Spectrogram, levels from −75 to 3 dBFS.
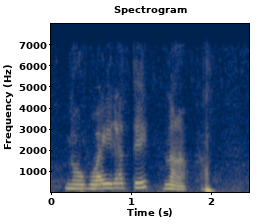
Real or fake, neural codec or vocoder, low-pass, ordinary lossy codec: fake; codec, 16 kHz, 1.1 kbps, Voila-Tokenizer; 7.2 kHz; Opus, 32 kbps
